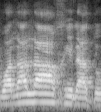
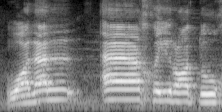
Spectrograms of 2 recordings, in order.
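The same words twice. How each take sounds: First: The glottal stop before the vowel is dropped. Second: The glottal stop before the vowel is clear. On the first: The speaker calls it wrong. "बाद लोग पढ़ते हैं वलल आखिरतु, ... हमजा पढ़ती नहीं है" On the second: The speaker calls it right. "इस हमजा को तहकीक के साथ पढ़ना है"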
